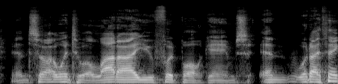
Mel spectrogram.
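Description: Recorded very cleanly against a silent background, a man with an American accent has an ordinary speaking voice, medium pitch and ordinary pitch variation. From Minnesota. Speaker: journalist co-interviewer. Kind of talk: interview.

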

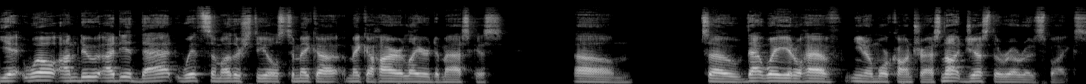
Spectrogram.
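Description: On a very clean recording with a silent background, a man talks at a fairly slow pace. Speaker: knifemaker. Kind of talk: casual chat.

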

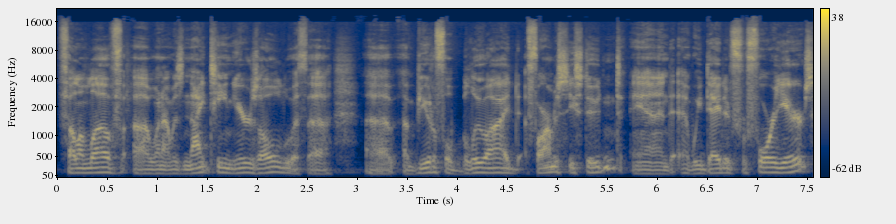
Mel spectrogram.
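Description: A man with a Texan accent, fairly low in pitch, at a moderate pace with hardly any pauses and ordinary pitch variation. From Texas, north Texas country. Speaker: lawyer, bar president candidate. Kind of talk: candidate forum.

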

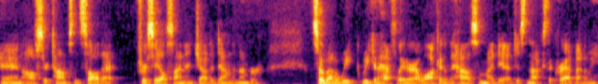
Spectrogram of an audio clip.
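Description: This man talks very fast in a fairly low, monotone, flat voice with vocal fry. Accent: American. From US Midwest, Kansas City. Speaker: police officer. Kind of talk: interview, personal testimony. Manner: halting, many fillers.

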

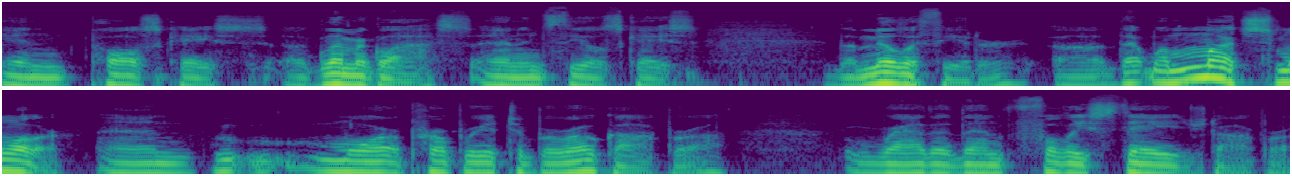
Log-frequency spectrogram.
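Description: A man with an American accent, fairly low pitch, lively intonation, a somewhat breathy quality and a fairly slow pace. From New York City. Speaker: former arts center president, author. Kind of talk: interview.

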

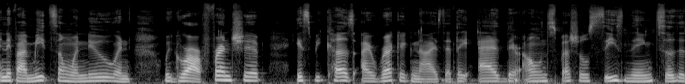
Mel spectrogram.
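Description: A woman with an American accent speaks at a moderate pace in a very deep, low pitch with ordinary pitch variation, on a very clean recording with a silent background. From US, Prince George's County, Maryland. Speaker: podcast host. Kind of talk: casual monologue. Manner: laughs big and hearty.

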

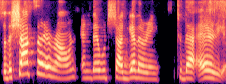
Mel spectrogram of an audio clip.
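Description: A woman's fairly high voice with ordinary pitch variation and a Maldivian accent, on a very clean recording with a silent background. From Maldives. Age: 20s. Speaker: dive master. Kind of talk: casual chat.

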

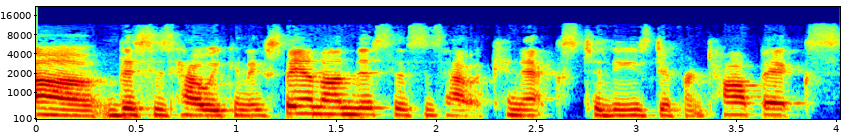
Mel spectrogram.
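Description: With an American accent, a woman talks at a moderate pace in a monotone, flat intonation. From Maine, US. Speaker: educator and entrepreneur. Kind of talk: interview conversation.

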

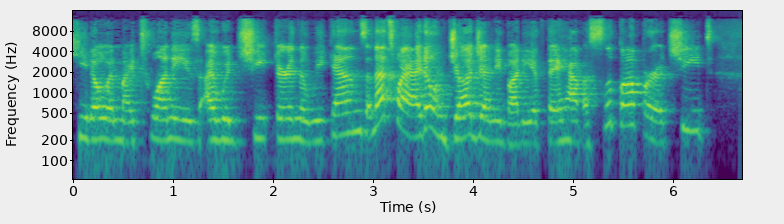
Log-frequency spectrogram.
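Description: A woman with a fairly high pitch talks at a moderate pace with hardly any pauses. Her intonation is lively, and there is noticeable background noise. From US Midwest, Medford, Wisconsin. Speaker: keto nutrition author. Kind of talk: interview.

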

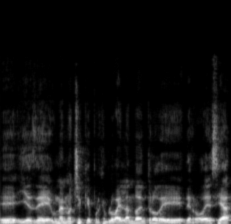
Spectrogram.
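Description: A man talks at a moderate pace with fairly even intonation. He has an ordinary speaking voice. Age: 30s. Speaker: festival organizer and bar owner. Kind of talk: casual chat.

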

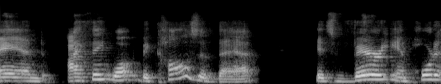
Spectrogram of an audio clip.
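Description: A man with a Southern US accent speaks at a fairly slow pace in a high pitch, with ordinary pitch variation. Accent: Southern US (Georgia). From US South, South Georgia. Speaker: church music and worship leader. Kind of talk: interview.

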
